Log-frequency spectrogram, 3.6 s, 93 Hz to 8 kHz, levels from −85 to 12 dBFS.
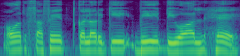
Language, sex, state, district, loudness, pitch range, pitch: Hindi, male, Madhya Pradesh, Dhar, -13 LUFS, 140-150 Hz, 145 Hz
